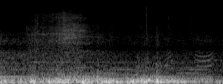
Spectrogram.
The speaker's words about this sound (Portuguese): Como esse vento que a gente não gostaria que estivesse aqui nesse momento.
